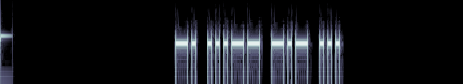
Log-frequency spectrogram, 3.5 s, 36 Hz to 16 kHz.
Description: Morse code, heard as a keyed tone, about 40 wpm, 700 Hz. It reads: N3KS
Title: Easy Call Signs - 40wpm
